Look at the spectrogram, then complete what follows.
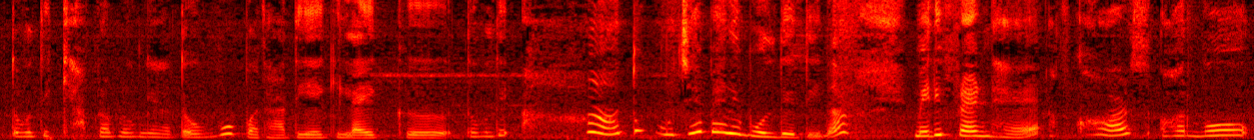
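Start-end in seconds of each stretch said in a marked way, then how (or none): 0.4-1.3 breathy hushed whisper; whispered question. Retold or imitated. Hushed question between friends. 3.9-9.4 emotional outburst. Retold or imitated. Friend upset, offering help emotionally.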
